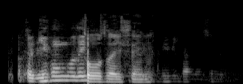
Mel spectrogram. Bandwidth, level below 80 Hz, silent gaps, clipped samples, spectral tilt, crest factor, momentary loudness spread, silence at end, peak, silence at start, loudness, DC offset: 11.5 kHz; -58 dBFS; none; under 0.1%; -6.5 dB/octave; 22 dB; 12 LU; 0.55 s; 0 dBFS; 0.2 s; -20 LUFS; under 0.1%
